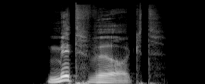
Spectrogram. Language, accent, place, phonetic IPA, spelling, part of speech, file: German, Germany, Berlin, [ˈmɪtˌvɪʁkt], mitwirkt, verb, De-mitwirkt.ogg
- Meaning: inflection of mitwirken: 1. third-person singular dependent present 2. second-person plural dependent present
